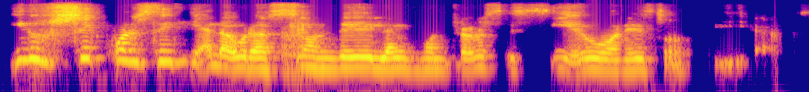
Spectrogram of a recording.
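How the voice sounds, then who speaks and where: A woman's voice: medium pitch, sing-song, a little fast, slightly rough. A woman preacher giving a sermon in a church, retelling a Bible story in a reflective, earnest way.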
